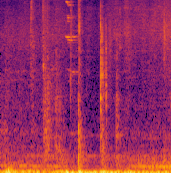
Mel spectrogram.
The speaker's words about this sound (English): Opening the door, and here we go.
